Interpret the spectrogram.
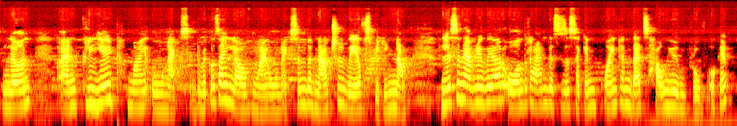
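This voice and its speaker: A woman with an Indian accent giving an informal English lesson, often repeating herself and checking in with "okay" and "right". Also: on the high side. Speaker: online English teacher and YouTuber.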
